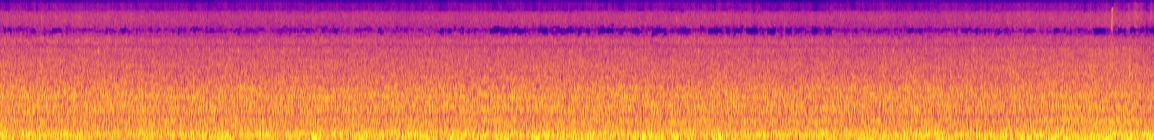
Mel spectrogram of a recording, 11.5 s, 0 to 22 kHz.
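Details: 3-speed fan on high, motor previously repaired after falling apart; steady low droning hum with constant airflow rush, unchanged throughout; unusually loud motor hum which owner attributes to its many hours of use.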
